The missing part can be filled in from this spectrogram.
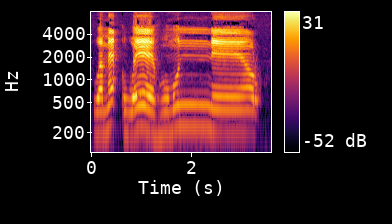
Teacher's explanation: When you stop on the raw, there's a fatha, so it's going to be heavy quality.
